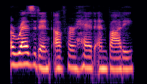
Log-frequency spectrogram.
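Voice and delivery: usual speaking voice

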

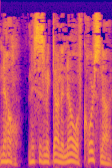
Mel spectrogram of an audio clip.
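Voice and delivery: plain

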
